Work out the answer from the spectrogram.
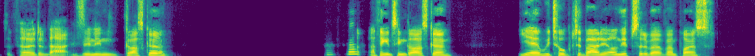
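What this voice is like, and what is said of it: Birmingham English accent. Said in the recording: “we're from Birmingham in England, by the way, if you can't tell from our accents ... the horrific accents we have, we're from Birmingham, UK ... Birmingham is voted the least attractive accent in the entire of the UK”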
